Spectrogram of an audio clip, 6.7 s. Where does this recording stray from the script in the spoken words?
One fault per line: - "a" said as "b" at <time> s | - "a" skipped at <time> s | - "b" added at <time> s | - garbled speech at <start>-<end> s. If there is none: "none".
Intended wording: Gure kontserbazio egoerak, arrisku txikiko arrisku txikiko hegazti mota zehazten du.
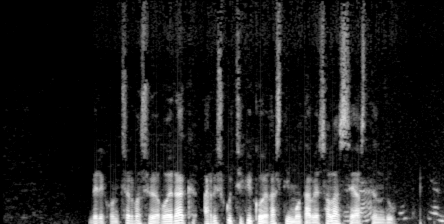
- "Gure" said as "Bere" at 1.4 s
- "arrisku txikiko" skipped at 4.0 s
- "bezala" added at 4.7 s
